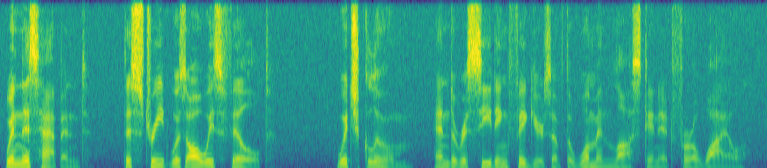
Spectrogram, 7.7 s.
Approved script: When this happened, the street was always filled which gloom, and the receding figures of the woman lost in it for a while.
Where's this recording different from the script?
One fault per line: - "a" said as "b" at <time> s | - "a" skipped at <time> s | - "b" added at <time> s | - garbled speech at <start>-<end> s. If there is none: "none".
none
